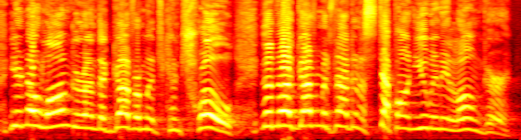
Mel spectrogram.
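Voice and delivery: high, loud shouted proclamations; fired-up, repetitive pulpit shouting; forceful preaching. Real, not acted. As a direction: hammer each declaration home at full force.

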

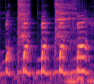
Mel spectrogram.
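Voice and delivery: high clucking bawk; high chicken cluck. Pretend. Gamer turned into a chicken, clucking high.

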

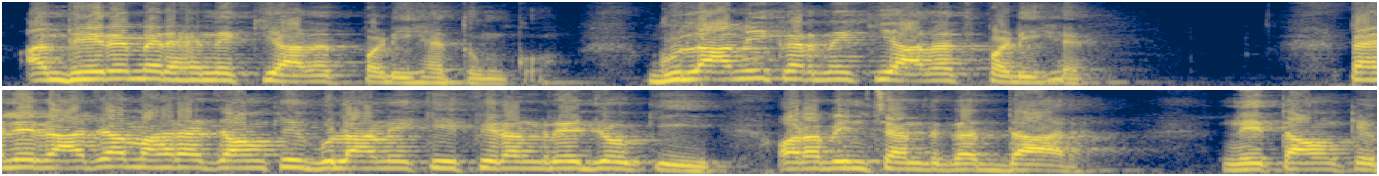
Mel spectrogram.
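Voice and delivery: ordinary talk, nothing marked

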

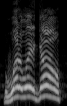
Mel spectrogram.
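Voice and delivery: high, loud heckle; whooping shout over the crowd; calling out. A narrator's reading. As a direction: holler it from the back. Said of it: "called out in the background".

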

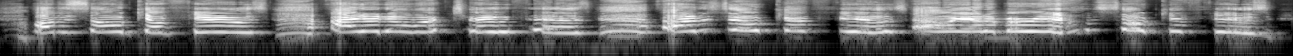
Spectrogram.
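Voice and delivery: high, tearful mock whimper of a lost follower; preacher mimics a confused follower, voice high and teary; imitating confused crying. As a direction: play a weeping, bewildered churchgoer. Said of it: "I have people coming to me crying".

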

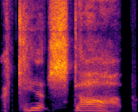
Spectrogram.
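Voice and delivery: slow whispered confession. Acted. Jeremiah admitting to God in a whisper. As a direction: breathe it out, spent. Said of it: "whisper after fire in belly".

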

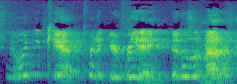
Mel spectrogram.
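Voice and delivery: high squeaky laugh through words. Real, not acted. Laughing after the clip.

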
